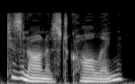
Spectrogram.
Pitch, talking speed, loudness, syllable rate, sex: 175 Hz, 175 wpm, -15 LUFS, 4.9 syllables/s, female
